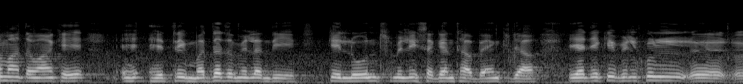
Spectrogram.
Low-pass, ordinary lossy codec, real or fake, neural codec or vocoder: 7.2 kHz; none; real; none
